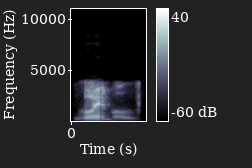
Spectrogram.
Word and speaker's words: Goebbels: This is from Joseph Goebbels, pronounced Joseph Goebbels, the Nazi minister of propaganda.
